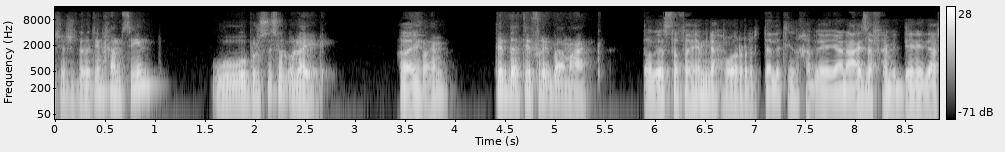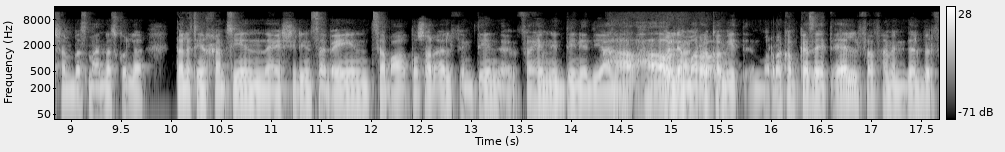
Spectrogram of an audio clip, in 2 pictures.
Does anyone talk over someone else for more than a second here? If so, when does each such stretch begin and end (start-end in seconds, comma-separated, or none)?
14.3-15.6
